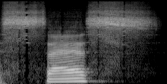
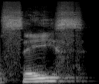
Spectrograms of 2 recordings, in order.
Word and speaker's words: says: Aqui é says e não says. Says. Se não tiver o S é say. Se tiver o S é says. Por quê?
